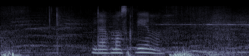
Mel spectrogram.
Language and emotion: Russian, neutral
